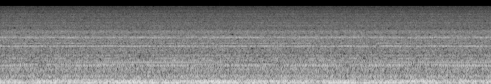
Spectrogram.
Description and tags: Created using spectral freezing max patch. Some may have pops and clicks or audible looping but shouldn't be hard to fix.
Atmospheric, Background, Everlasting, Freeze, Perpetual, Sound-Effect, Soundscape, Still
